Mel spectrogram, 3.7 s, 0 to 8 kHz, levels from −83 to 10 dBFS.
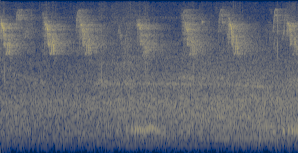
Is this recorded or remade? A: recorded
